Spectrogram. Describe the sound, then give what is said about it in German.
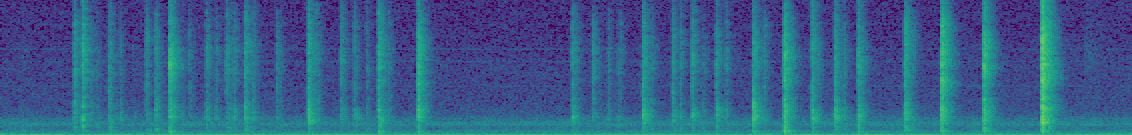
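Computer keyboard typing as an email is written: many faint, irregular key clicks in uneven bursts, with one sharper tap near the end, and no voices. “ich muss noch schnell die E-Mail fertig schreiben.”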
